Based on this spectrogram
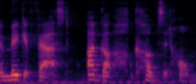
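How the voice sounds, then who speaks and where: A woman puts on a booming, growling character voice. She speaks at a fairly slow pace. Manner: gruff, impatient.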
